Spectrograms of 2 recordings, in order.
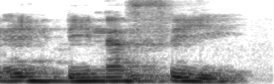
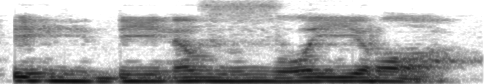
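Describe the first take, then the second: First: The word begins with a plain s sound. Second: The word begins with a thickened z sound. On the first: "ada dengan sin" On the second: "zainya ditebalkan"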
